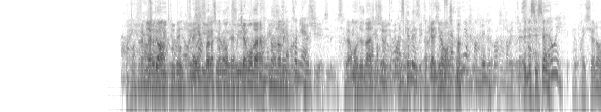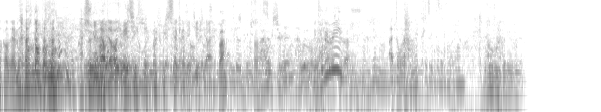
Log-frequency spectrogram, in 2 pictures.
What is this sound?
WALLA waiting for the man
A small crowd is anxious about the arrival of an important guest. (unused material from a studio French dubbing session)
ambience, dialogue, french, vocal, walla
